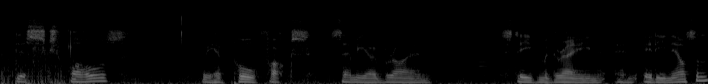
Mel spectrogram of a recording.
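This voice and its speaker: A man speaks in a New Zealand accent with a fairly low pitch. His intonation stays fairly even. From New Zealand, Hamilton. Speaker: bowls commentator. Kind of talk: live commentary. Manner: sparse, limited talking.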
